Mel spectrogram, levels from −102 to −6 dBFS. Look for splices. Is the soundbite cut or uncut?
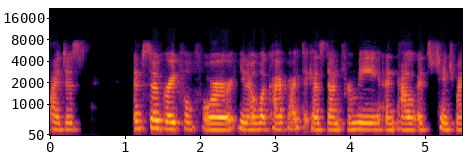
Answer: uncut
